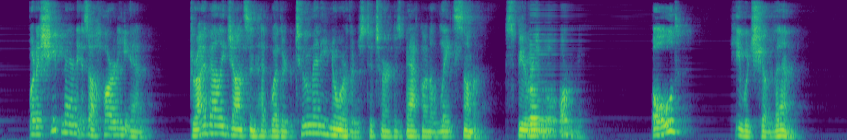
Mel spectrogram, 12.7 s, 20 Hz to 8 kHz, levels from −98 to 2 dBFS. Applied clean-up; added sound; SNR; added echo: neural mask model DeepFilterNet 3.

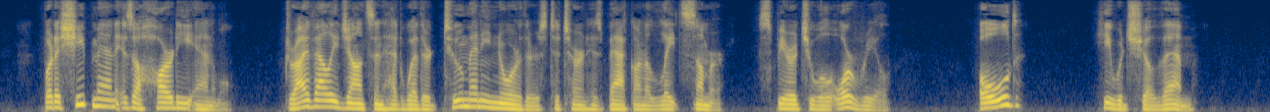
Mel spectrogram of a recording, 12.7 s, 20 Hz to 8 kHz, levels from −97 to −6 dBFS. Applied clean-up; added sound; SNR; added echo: none; none; none; none.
